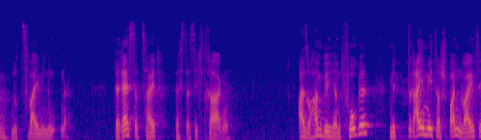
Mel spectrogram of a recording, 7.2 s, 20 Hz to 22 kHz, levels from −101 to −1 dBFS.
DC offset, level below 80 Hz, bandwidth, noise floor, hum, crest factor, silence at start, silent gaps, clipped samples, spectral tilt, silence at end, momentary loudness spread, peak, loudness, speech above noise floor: under 0.1%; under -90 dBFS; 11.5 kHz; -87 dBFS; none; 22 dB; 0 s; none; under 0.1%; -6 dB/octave; 0 s; 16 LU; -26 dBFS; -48 LUFS; 39 dB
